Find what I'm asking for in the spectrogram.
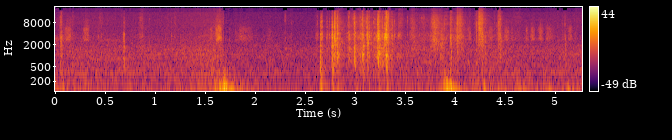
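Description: A Pastoral Tarot deck is shuffled by hand without riffling, giving soft papery rustles and a few sharper card slaps in short bursts. It sounds close and fairly quiet, with no one speaking.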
